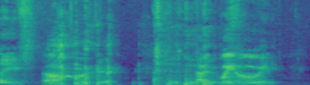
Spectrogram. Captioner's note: chuckles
